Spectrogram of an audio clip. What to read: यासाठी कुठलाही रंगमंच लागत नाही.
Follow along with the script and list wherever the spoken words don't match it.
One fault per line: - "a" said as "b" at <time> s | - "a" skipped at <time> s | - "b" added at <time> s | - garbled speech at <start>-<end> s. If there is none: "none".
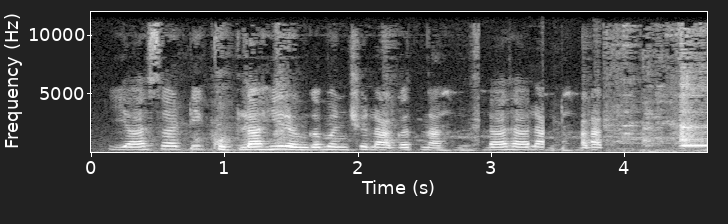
- garbled speech at 2.9-3.8 s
